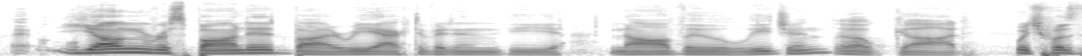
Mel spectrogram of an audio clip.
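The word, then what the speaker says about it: Nauvoo: ] that's wild young responded by reactivating the navu legion oh God which was the Mormon militia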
